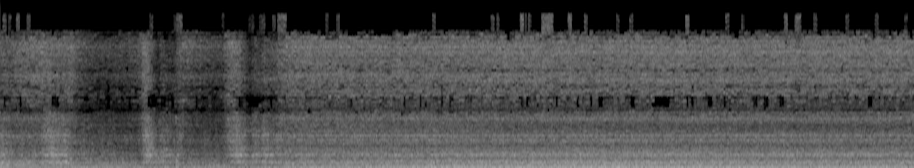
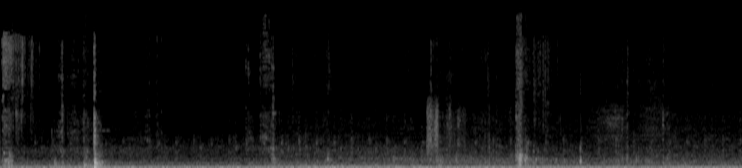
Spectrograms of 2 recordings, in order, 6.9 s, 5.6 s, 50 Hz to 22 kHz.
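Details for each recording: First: 1979 Buick Limited Landau, 350 Buick V8, first run after long storage, old gas drained, new fuel pump, some two-stroke gas in fuel, smoking a little: loose, uneven low rumble behind hiss, unsteady beat; rough idle. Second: 1979 Buick that sat over 20 years, now running after a new fuel pump, new battery and a drained tank. It still needs brakes, a tune-up and a carb rebuild. It gives a low, even burble with a few light clicks, idling smoothly.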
